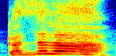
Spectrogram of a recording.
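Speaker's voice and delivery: high, loud cry of the monster's name; excited shout. Acted. Asking about a real Godzilla, excited shout. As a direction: shout it like a monster-movie sighting.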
